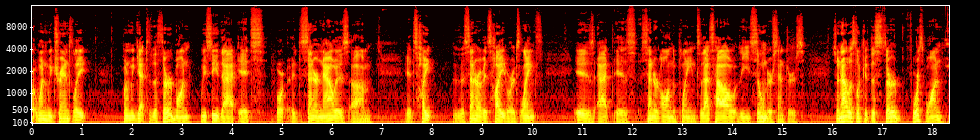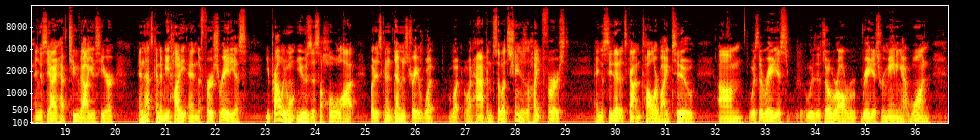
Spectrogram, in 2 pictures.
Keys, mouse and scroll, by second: 1.3 click, 1.8 right click, 3.0-4.4 drag, 9.9 click, 12.8 click, 15.9 click, 17.2 click, 18.8 click, 20.8 click, 23.3-24.3 drag, 24.5 click, 25.2 click, 26.2 2, 28.6 F5, 32.1 click.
